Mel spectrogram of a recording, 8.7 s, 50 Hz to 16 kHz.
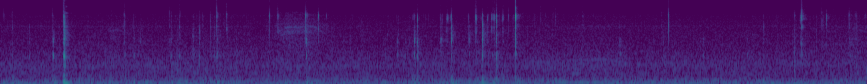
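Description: Faint, irregular small metal clicks of a pick and tension tool working the pins of a 7-pin tubular lock, a Snap-On toolbox lock, mid-pick. The clicks come singly and in small bunches, busiest about four to five seconds in.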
